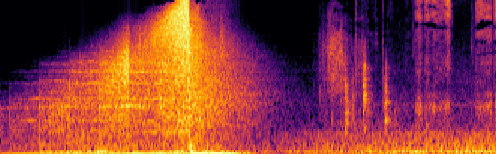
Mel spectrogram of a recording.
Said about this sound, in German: blättert auf die nächste Seite seines Notizblocks und schreibt weitere Anweisungen aus Houston für die zweite Brennphase auf, die in ein paar Stunden stattfinden soll.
